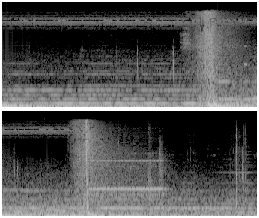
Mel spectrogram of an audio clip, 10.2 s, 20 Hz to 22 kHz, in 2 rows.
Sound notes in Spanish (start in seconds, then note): 7.0 Suena el celular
